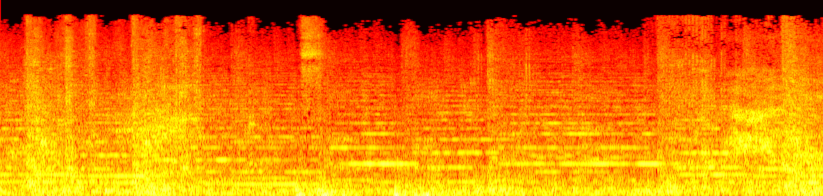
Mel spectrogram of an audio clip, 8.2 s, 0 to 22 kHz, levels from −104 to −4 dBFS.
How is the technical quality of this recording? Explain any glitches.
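The recording's quality is held back by audible lossy-coding damage. Throughout the clip there is plainly audible degradation consistent with MP3 compression, likely at a bitrate around 64 kbps. Short of bits, the encoder drops weak frequency components from frame to frame, leaving a watery, swirling texture with softened attacks.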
